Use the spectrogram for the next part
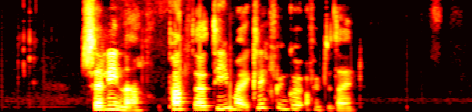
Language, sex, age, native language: Icelandic, female, 40-49, Icelandic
